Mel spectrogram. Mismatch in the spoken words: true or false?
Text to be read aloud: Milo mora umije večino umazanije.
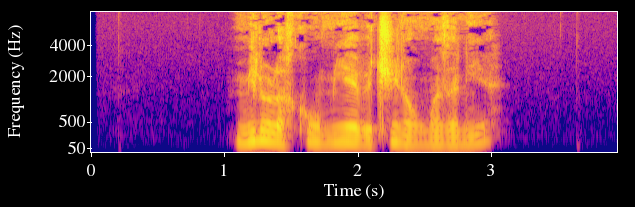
true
